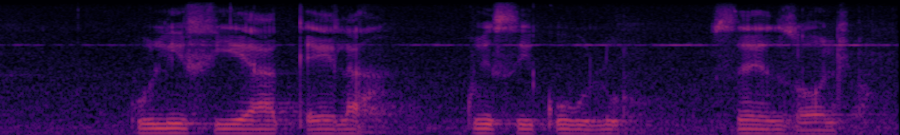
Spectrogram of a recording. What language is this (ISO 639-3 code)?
zul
